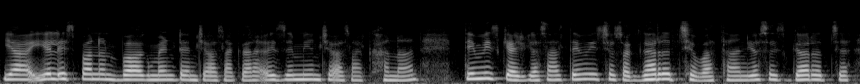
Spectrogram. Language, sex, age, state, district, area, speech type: Kashmiri, female, 45-60, Jammu and Kashmir, Baramulla, rural, spontaneous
